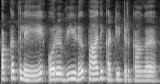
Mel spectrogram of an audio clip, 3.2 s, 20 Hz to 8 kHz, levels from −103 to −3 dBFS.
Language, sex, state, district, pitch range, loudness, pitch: Tamil, female, Tamil Nadu, Nilgiris, 165-215 Hz, -18 LUFS, 195 Hz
